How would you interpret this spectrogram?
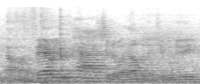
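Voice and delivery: ordinary talk, nothing marked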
